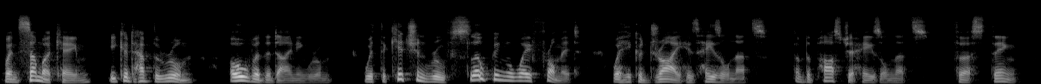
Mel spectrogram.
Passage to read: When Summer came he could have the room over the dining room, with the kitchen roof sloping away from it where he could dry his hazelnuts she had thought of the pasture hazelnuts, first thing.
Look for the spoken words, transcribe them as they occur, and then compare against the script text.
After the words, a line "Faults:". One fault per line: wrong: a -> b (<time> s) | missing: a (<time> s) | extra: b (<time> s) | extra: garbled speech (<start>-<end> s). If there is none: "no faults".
When Summer came he could have the room over the dining room, with the kitchen roof sloping away from it where he could dry his hazelnuts of the pasture hazelnuts, first thing.
Faults:
missing: she had thought (7.7 s)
